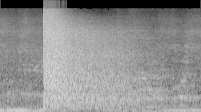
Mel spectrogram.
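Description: A single pistol shot about half a second in: a sharp crack that dies away over about a second.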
